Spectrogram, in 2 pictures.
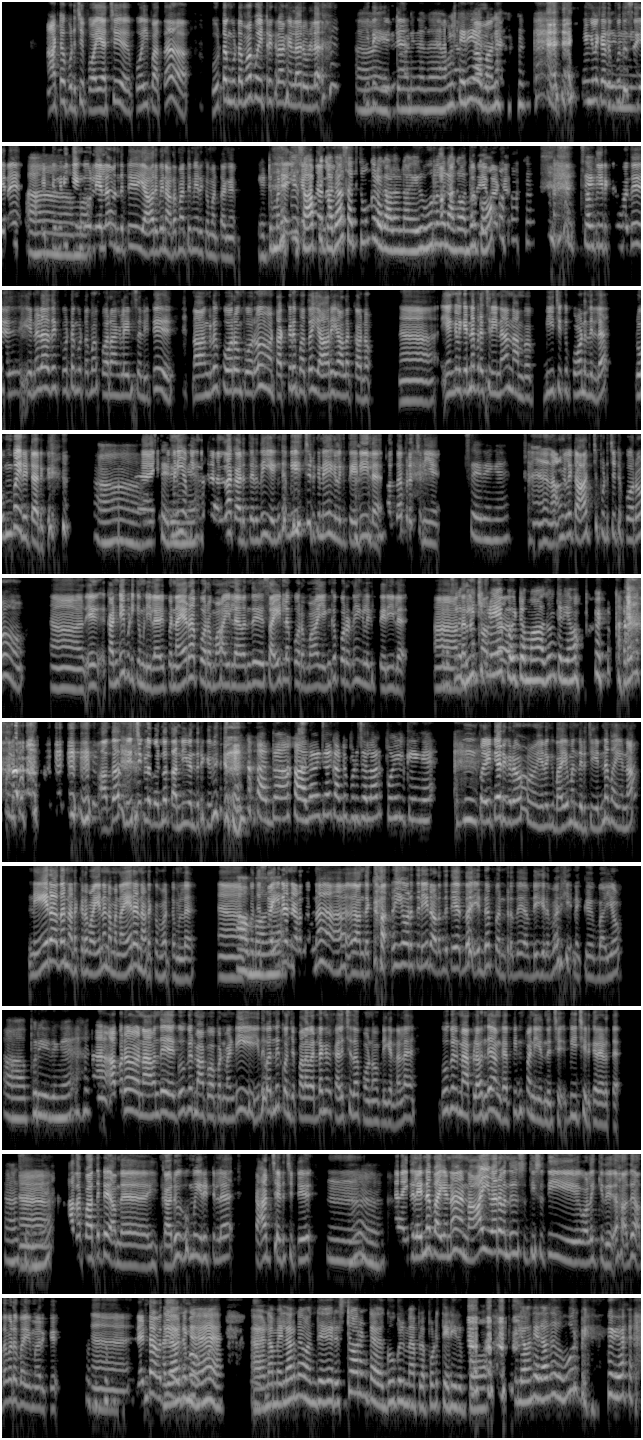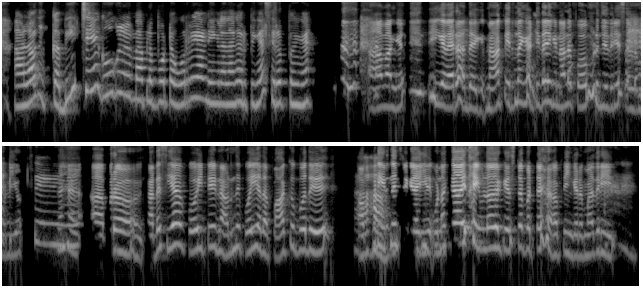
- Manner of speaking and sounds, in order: chuckle; laughing while speaking: "அவங்களுக்கு தெரியாதுல்ல"; unintelligible speech; laugh; tapping; chuckle; laugh; laughing while speaking: "அதேதாங்க"; laugh; laugh; laughing while speaking: "சரிங்க"; other background noise; chuckle; drawn out: "ஆ"; laugh; other noise; laughing while speaking: "போய் கடலுக்குள்ளேயே"; laugh; laughing while speaking: "அதான் பீச்க்குள்ள போயிருந்தா தண்ணீ வந்திருக்குமே"; laugh; laughing while speaking: "அதான் அத வச்சே கண்டுபுடுச்சிரலாம்ன்னு போயிருக்கீங்க"; laugh; laughing while speaking: "கரையோரத்திலயே நடந்துகிட்டே இருந்தா, என்ன பண்றது? அப்டிங்கிற மாதிரி எனக்கு பயம்"; in English: "கூகுள் மேப்ப"; in English: "கூகுள் மேப்ல"; "குழைக்குது" said as "ஒழைக்குது"; chuckle; laugh; in English: "ரெஸ்டாரண்ட்ட கூகிள் மேப்ல"; laugh; laughing while speaking: "ஏதாவது ஊர் பேரு"; laugh; laughing while speaking: "ஆமாங்க. நீங்க வேற அந்த மேப் இருந்தாங்காட்டி தான் எங்கனால போக முடிஞ்சதுன்னே சொல்ல முடியும்"; in English: "கூகிள் மேப்ல"; laugh; joyful: "அப்புறம் கடைசியா போயிட்டு நடந்து போயி அதை பார்க்கும்போது, அப்டி இருந்துச்சுங்க"; laughing while speaking: "சேரிங்க"; laugh; chuckle
- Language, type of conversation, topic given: Tamil, podcast, கடல் அலைகள் சிதறுவதைக் காணும் போது உங்களுக்கு என்ன உணர்வு ஏற்படுகிறது?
